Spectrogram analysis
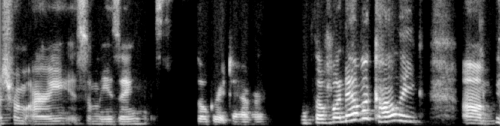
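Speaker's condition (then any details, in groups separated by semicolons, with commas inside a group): No condition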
